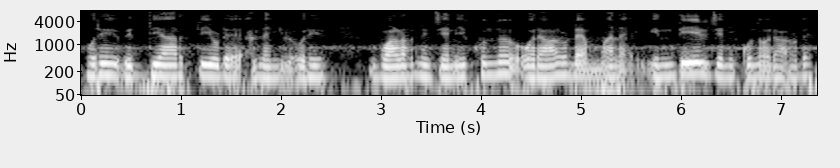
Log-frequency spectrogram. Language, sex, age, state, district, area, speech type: Malayalam, male, 18-30, Kerala, Kozhikode, rural, spontaneous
